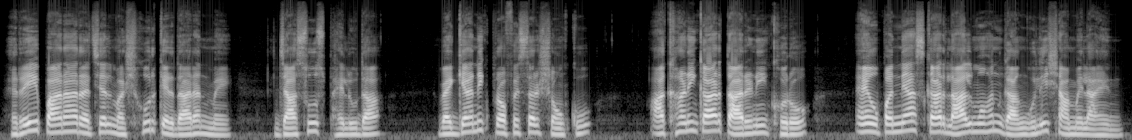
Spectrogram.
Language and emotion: Sindhi, neutral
